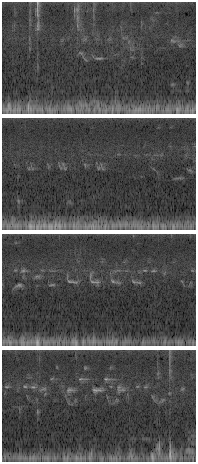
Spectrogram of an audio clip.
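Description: Small birds chirping and singing, the calls thickest in the second half, over a steady low rumble with a few soft thumps.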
